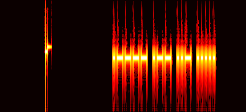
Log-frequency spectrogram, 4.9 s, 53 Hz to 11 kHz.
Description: Morse code, heard as a keyed tone, about 30 wpm, 700 Hz. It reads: 1WU5
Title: Four Challenging Letter-Number Combinations 30wpm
